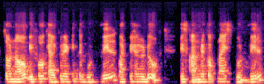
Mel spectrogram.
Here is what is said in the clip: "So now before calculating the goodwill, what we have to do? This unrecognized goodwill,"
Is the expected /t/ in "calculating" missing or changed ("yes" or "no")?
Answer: no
